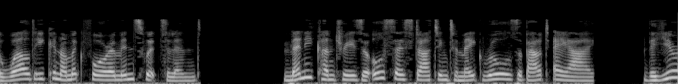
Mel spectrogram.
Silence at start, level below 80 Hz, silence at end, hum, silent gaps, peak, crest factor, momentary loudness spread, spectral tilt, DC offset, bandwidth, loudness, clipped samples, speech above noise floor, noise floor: 0 s; -42 dBFS; 0 s; none; 2.68-2.73 s; -4 dBFS; 16 dB; 9 LU; -5.5 dB/octave; 0.6%; 8.8 kHz; -20 LUFS; under 0.1%; 60 dB; -79 dBFS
